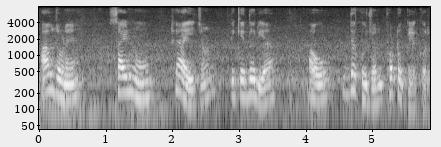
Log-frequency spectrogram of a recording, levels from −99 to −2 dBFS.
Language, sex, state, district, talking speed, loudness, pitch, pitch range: Odia, female, Odisha, Sambalpur, 135 wpm, -17 LUFS, 180 Hz, 165-200 Hz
